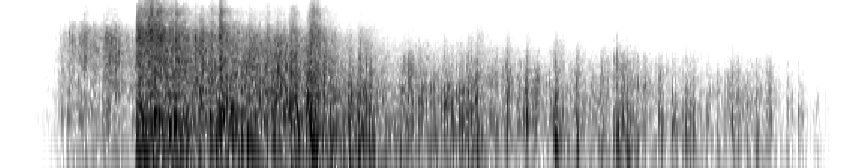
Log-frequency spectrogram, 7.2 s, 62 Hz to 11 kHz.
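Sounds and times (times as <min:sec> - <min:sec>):
thunderclap and rumbling peal during a lightning storm: 0:00.5 - 0:06.8.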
